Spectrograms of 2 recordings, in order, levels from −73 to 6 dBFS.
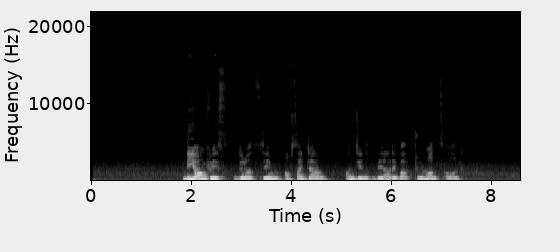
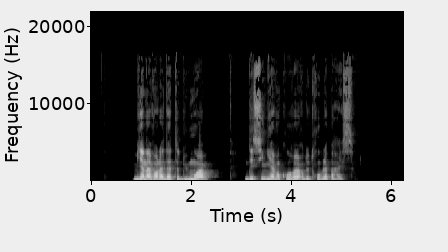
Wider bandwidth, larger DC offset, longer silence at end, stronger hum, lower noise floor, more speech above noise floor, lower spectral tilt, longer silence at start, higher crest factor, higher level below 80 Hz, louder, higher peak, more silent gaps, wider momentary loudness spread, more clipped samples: second, 5 kHz vs 17 kHz; neither; first, 1.2 s vs 1.05 s; neither; second, -55 dBFS vs -78 dBFS; second, 38 dB vs 59 dB; first, -10.5 dB/octave vs -5 dB/octave; second, 0.05 s vs 0.85 s; about the same, 16 dB vs 20 dB; about the same, -56 dBFS vs -60 dBFS; about the same, -18 LUFS vs -19 LUFS; about the same, -2 dBFS vs 0 dBFS; neither; about the same, 14 LU vs 12 LU; neither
